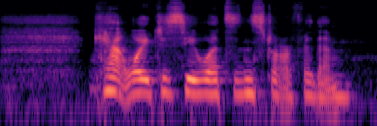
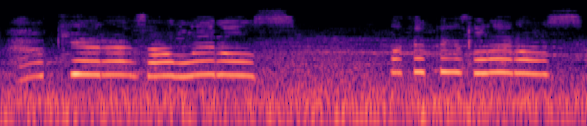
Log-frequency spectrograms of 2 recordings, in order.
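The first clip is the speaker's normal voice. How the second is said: cooing; 6 dB louder, slower than usual. Real, not acted. Cooing over the little ones.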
